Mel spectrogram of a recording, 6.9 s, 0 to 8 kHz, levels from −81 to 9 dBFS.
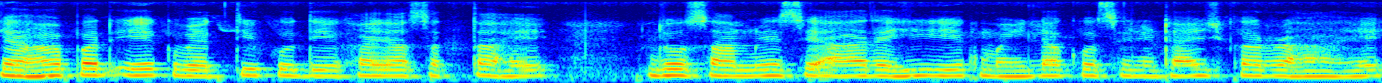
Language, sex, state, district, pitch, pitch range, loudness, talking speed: Hindi, male, Chhattisgarh, Rajnandgaon, 175 Hz, 165-180 Hz, -18 LUFS, 180 wpm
